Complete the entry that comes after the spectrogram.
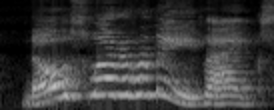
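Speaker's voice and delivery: lightly voiced man turning down the sweater; Mister Crabtree. Mister Crabtree's quoted refusal.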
